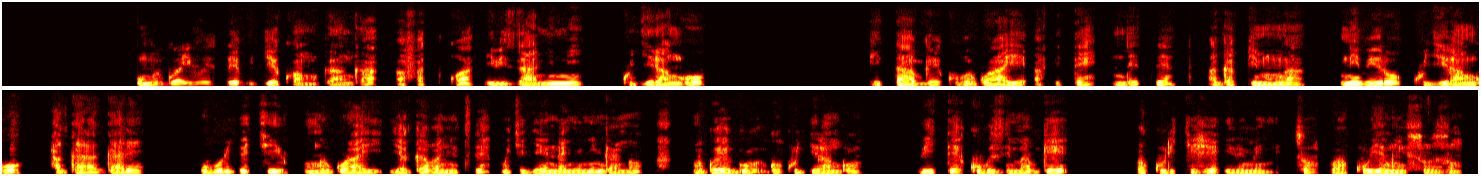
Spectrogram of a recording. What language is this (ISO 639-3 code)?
kin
